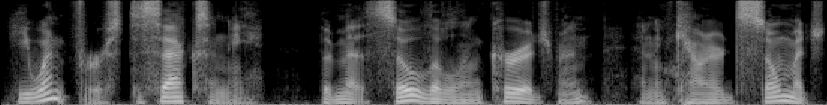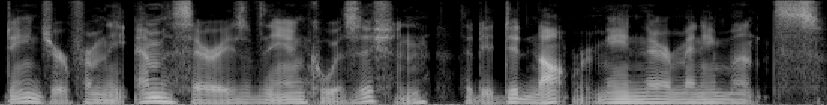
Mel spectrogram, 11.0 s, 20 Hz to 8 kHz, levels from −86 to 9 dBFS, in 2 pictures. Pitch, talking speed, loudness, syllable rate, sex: 95 Hz, 160 wpm, -21 LUFS, 4.8 syllables/s, male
